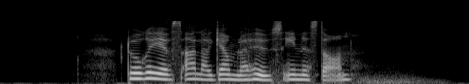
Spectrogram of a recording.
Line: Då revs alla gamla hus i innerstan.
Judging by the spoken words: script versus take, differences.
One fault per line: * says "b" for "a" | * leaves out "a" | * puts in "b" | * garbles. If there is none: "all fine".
all fine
